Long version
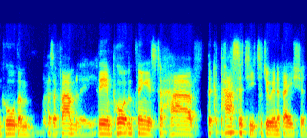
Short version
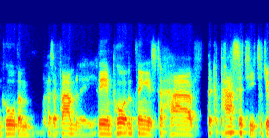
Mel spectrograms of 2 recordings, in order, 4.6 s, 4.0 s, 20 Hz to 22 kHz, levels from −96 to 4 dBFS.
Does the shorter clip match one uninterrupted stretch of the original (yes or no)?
yes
